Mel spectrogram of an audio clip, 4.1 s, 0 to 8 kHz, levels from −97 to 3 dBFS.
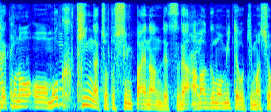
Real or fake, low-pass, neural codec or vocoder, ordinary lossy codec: real; 7.2 kHz; none; none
